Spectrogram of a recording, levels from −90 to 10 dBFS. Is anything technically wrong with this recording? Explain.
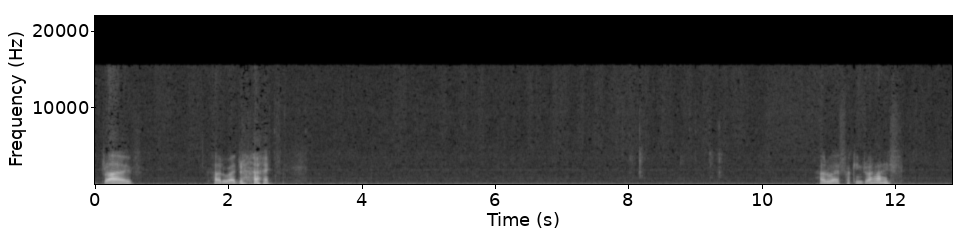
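No, nothing technically wrong is audible in this audio.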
